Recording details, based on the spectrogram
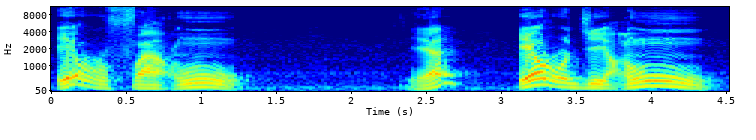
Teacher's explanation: irfa'u tidak boleh dibaca tipis, akan tetapi dibaca tebal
